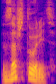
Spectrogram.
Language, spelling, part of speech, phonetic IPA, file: Russian, зашторить, verb, [zɐʂˈtorʲɪtʲ], Ru-зашторить.ogg
- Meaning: to close using a curtain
